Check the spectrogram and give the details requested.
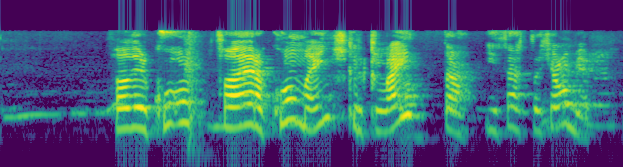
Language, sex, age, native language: Icelandic, male, 12, Icelandic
